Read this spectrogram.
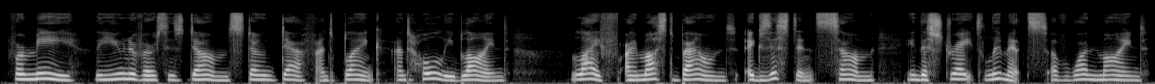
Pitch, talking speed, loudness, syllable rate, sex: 215 Hz, 135 wpm, -19 LUFS, 3.5 syllables/s, female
